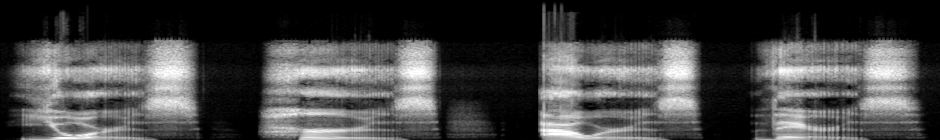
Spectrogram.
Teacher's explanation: The long possessive forms, yours, hers, ours, theirs, all end with a Z sound, not an S sound, a Z. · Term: voiced Z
